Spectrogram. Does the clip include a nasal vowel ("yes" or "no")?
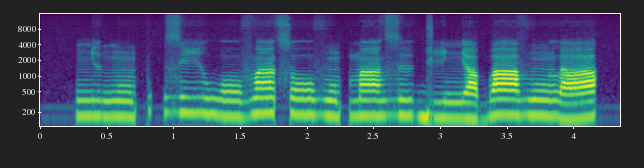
yes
